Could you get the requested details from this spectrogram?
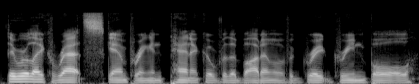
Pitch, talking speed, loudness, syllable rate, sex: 100 Hz, 215 wpm, -19 LUFS, 5.2 syllables/s, male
